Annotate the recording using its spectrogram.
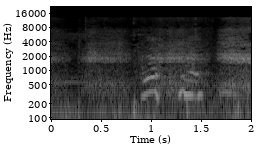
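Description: Low outdoor background noise with a brief, faint voice about a second in.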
